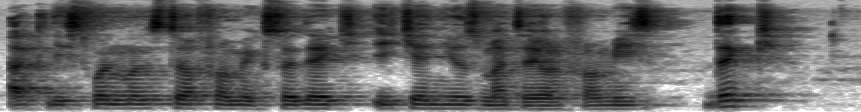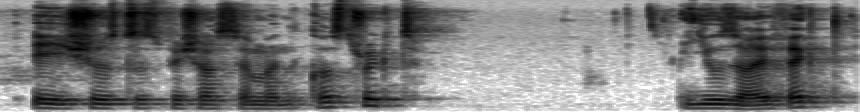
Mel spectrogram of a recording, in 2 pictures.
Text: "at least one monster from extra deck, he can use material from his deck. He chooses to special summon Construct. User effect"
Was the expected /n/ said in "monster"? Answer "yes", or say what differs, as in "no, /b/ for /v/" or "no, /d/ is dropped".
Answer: yes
